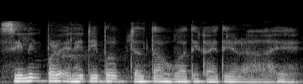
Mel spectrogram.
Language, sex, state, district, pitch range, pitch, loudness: Hindi, male, Arunachal Pradesh, Papum Pare, 120-140 Hz, 125 Hz, -14 LUFS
